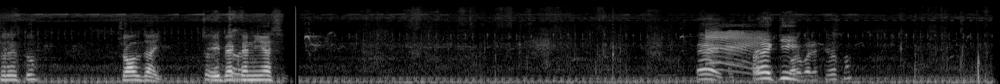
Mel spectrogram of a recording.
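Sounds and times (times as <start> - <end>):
low outdoor background rumble: 0.0 - 10.0.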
